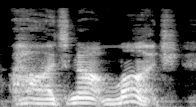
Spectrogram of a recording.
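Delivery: normal talking voice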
